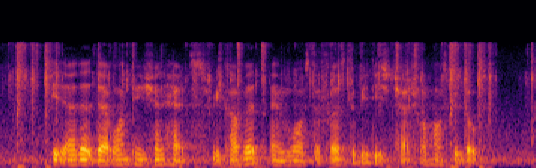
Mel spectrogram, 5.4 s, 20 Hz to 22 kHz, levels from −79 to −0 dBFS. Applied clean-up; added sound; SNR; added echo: none; Computer keyboard; 13 dB; none.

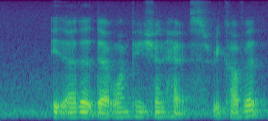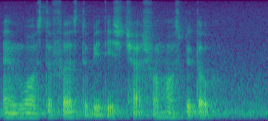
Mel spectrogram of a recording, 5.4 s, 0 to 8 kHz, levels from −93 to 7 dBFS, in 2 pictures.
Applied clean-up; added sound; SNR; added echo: none; none; none; none.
